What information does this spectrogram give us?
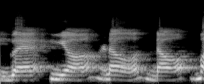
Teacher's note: इनका उच्चारण करते समय वायु जो है वो मुख के साथ साथ नासिका यानी नाक से भी निकलती है इस कारण इसे क्या कहेंगे नासिक के व्यंजनों के नाम से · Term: नासिक्य व्यंजनों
